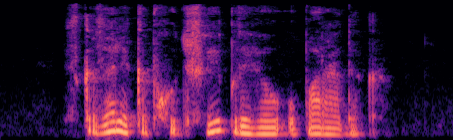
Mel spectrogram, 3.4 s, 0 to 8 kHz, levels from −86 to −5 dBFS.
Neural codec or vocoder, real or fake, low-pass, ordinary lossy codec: none; real; 7.2 kHz; MP3, 48 kbps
